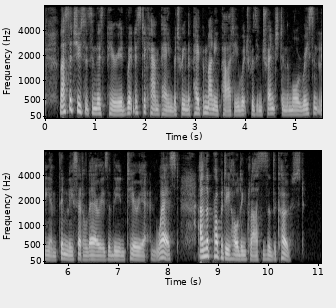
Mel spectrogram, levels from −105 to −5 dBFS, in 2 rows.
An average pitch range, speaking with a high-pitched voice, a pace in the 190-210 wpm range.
No: average, 3.8 semitones; low, 115 Hz; average, 195 wpm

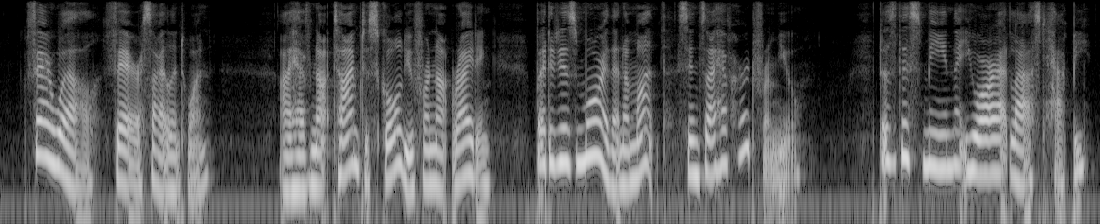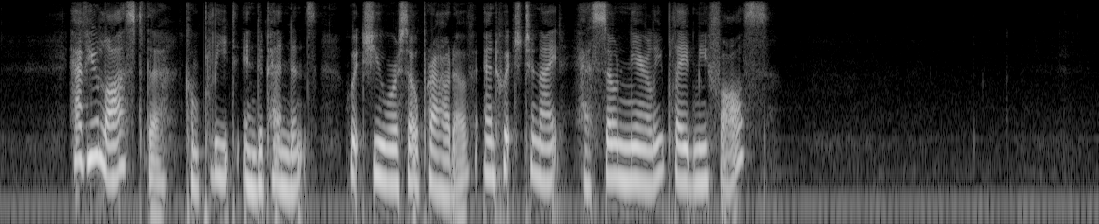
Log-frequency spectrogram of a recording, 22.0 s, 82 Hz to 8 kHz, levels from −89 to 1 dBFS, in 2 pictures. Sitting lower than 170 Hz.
No: high, 210 Hz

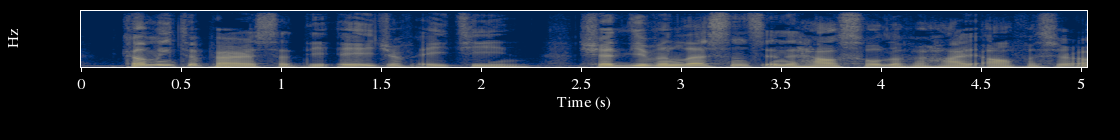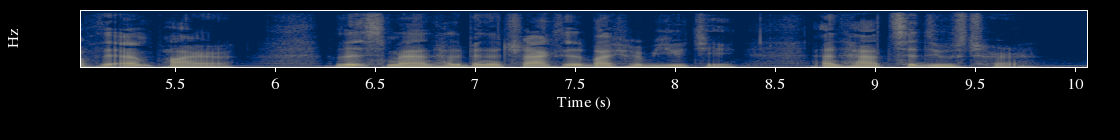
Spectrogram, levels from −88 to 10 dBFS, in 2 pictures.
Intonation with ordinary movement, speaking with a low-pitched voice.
Yes: average, 4.9 semitones; low, 100 Hz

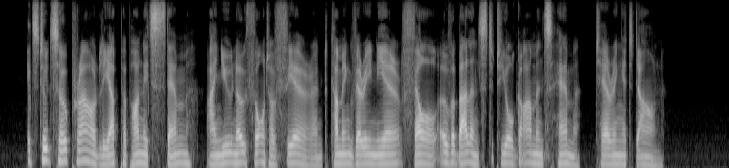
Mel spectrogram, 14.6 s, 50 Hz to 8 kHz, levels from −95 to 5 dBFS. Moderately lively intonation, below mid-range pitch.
No: narrow, 2.2 semitones; low, 115 Hz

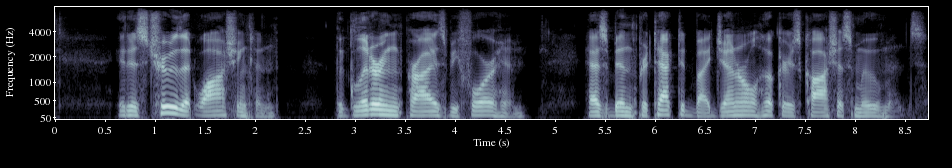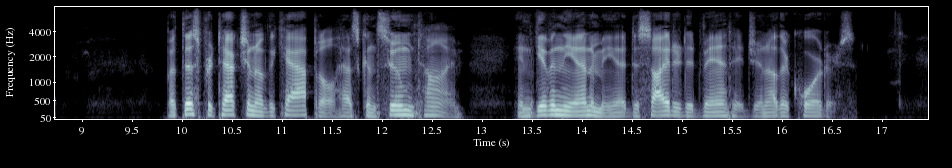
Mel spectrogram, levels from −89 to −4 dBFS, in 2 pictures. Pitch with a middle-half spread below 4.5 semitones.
Yes: average, 3.7 semitones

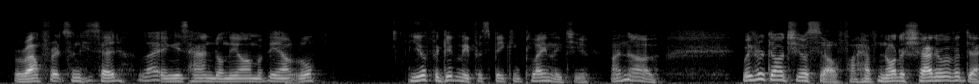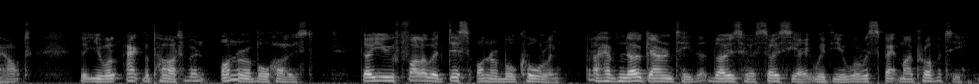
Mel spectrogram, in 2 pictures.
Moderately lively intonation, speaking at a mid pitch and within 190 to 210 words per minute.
Yes: average, 3.4 semitones; medium, 145 Hz; average, 195 wpm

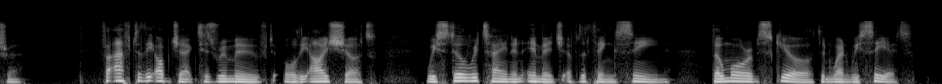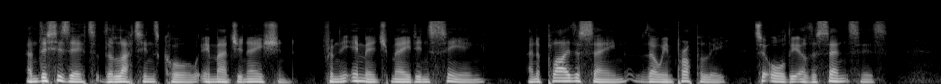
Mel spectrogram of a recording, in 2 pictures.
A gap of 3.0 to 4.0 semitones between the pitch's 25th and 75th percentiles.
Yes: average, 3.4 semitones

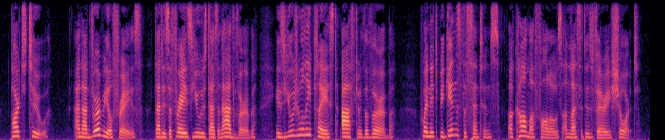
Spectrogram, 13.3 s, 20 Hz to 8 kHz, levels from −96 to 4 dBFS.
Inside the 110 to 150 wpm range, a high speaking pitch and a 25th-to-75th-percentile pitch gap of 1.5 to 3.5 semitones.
Yes: average, 145 wpm; high, 210 Hz; average, 3.2 semitones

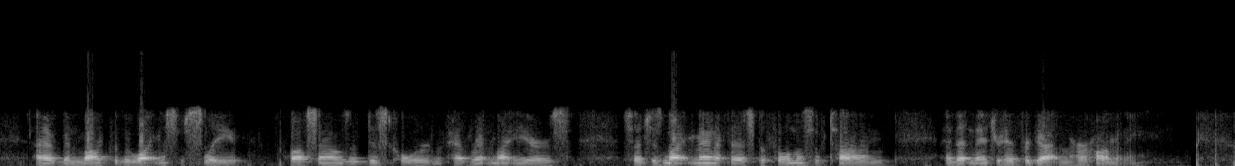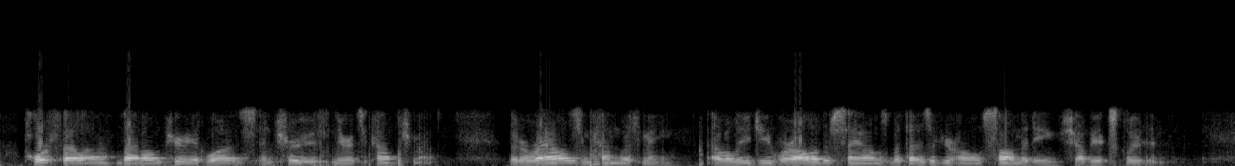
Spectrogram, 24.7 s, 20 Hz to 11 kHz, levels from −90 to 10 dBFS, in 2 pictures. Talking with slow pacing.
No: average, 160 wpm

